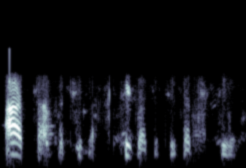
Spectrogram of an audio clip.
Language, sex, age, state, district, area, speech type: Bengali, female, 45-60, West Bengal, Hooghly, rural, conversation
